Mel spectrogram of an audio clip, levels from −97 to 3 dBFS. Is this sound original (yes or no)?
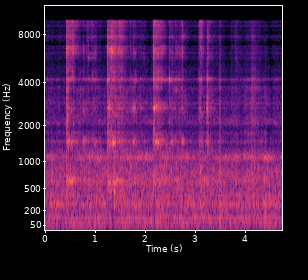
no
